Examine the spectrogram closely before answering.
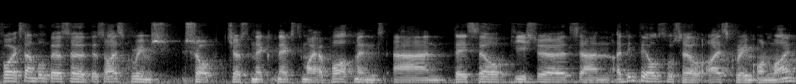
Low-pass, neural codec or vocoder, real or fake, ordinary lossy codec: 7.2 kHz; none; real; Opus, 24 kbps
